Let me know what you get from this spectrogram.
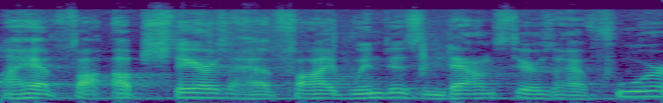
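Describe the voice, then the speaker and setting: A man's voice comes through over clearly audible background noise. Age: 70s. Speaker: resident addressing a town commission. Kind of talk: public meeting testimony. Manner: halting, with frequent fillers and restarts.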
